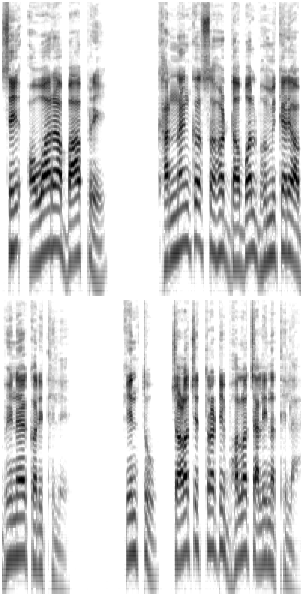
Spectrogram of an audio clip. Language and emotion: Odia, neutral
